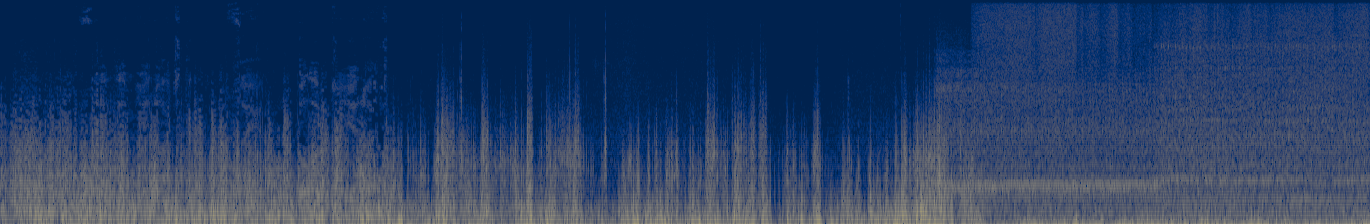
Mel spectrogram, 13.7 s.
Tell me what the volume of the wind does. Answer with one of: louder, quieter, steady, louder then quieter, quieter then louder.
quieter.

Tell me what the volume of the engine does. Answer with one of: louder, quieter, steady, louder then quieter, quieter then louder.
steady.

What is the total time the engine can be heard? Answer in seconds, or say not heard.
4 s.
